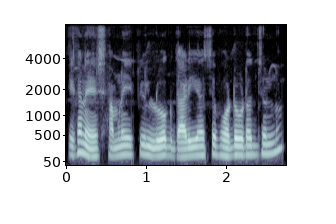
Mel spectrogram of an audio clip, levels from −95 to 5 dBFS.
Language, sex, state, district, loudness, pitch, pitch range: Bengali, male, West Bengal, Cooch Behar, -16 LUFS, 145 Hz, 130-155 Hz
